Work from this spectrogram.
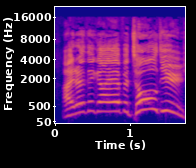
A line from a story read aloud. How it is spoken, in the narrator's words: she yells over the howling wind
